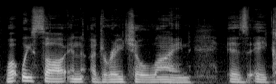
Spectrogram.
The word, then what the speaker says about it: derecho: What is a derecho? And did I pronounce that correctly? – Derecho, correct, yes.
